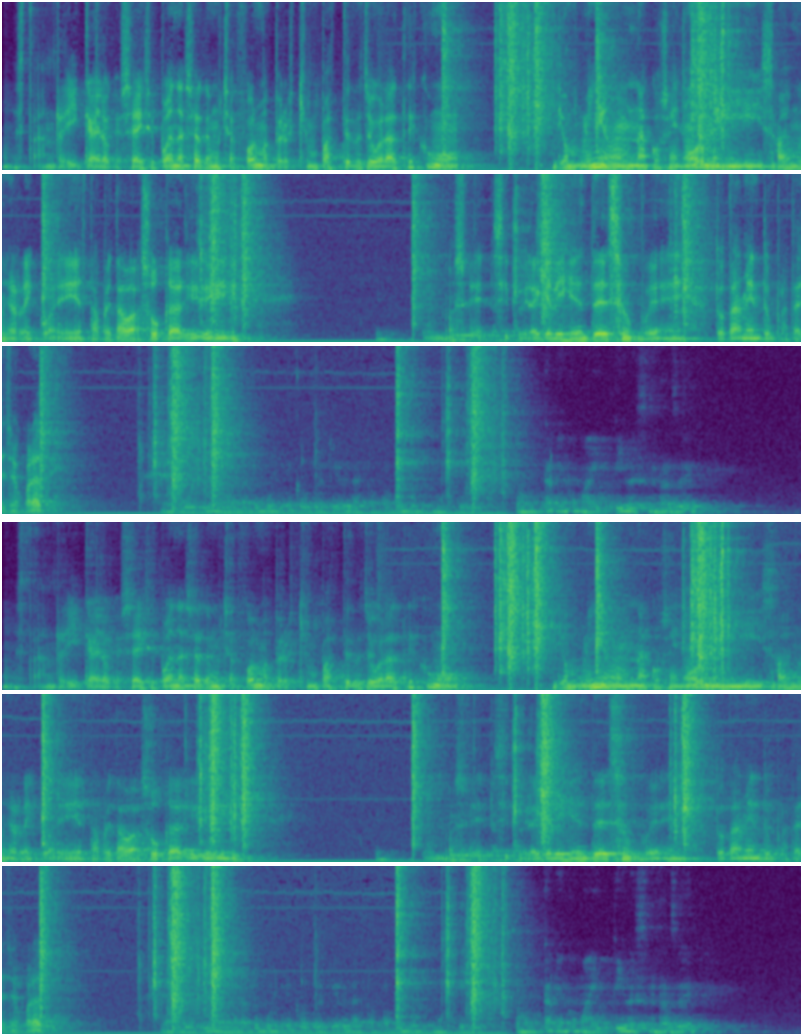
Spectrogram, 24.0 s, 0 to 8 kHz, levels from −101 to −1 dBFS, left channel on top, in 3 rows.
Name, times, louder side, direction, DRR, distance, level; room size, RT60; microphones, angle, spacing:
voice 1, 0.0-4.6 5.5-10.9 12.2-16.6 17.4-17.6, left 2 dB, 60° left, 10 dB, 1.3 m, -25 dB
sound 1, 4.4-4.6 4.9-5.5 5.9-6.1 6.8-7.5 8.4-8.5 9.8-10.6 11.4-11.7 12.1-12.3 12.7-13.6 14.7-15.0 16.3-16.5 17.3-18.3 19.1-19.2 19.9-21.0, right 5 dB, 20° right, 1.2 m, -22 dB
voice 2, 12.5-13.3 17.5-20.8 21.1-22.9, equal, 75° right, 0 dB, 5.3 m, -37 dB
25.0 x 12.5 x 8.3 m, 1.2 s
head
